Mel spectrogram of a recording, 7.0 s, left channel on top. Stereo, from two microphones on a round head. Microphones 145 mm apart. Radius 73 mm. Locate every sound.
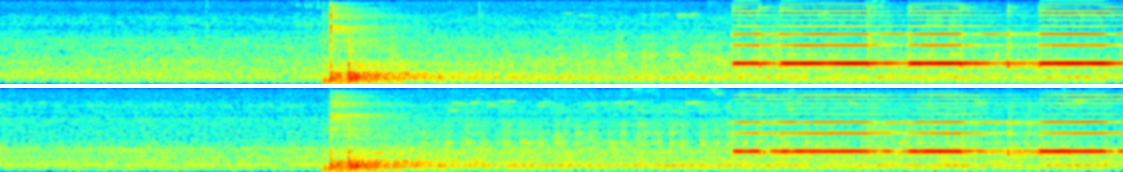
2.0 s an alarm: 70° left (ahead or behind), 0.6 m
